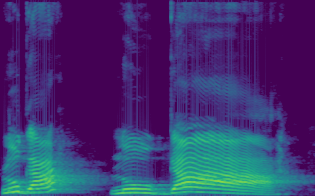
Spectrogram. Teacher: é o gar, a sílaba que você pronuncia com mais intensidade. É como se eu estivesse gritando aqui para vocês, né? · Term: sílaba tônica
